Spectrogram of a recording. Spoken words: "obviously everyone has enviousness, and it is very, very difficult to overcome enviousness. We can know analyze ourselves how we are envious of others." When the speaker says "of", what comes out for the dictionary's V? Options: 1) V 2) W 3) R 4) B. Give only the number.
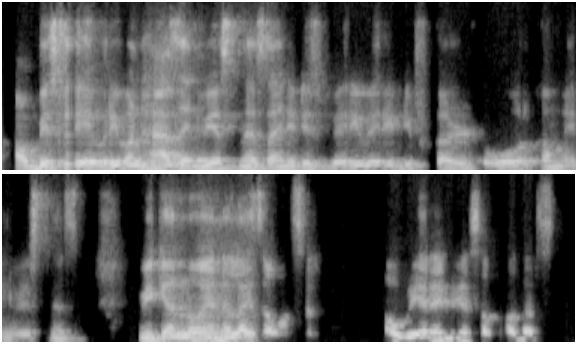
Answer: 4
